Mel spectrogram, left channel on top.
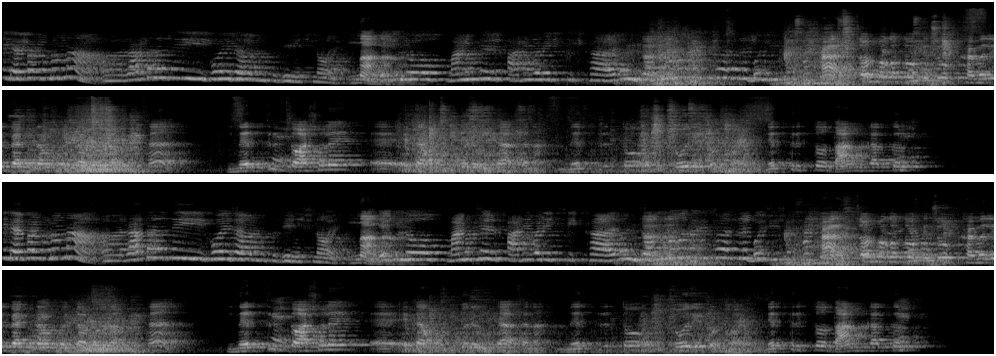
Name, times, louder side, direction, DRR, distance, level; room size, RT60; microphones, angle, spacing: voice 1, 0.0-3.4 3.8-9.3 10.2-10.4 12.6-12.8 18.9-19.0, right 1 dB, 70° right, 1 dB, 6.5 m, -33 dB
voice 2, 3.5-4.1 6.4-6.8 8.0-11.7 12.2-19.0, equal, ahead, 4 dB, 7.0 m, -32 dB
sound 1, 5.7-5.8 6.0-11.7 12.2-12.4 12.8-12.9 13.8-17.7, left 4 dB, 90° left, 2.2 m, -35 dB
25.0 x 23.0 x 9.5 m, 0.62 s
head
